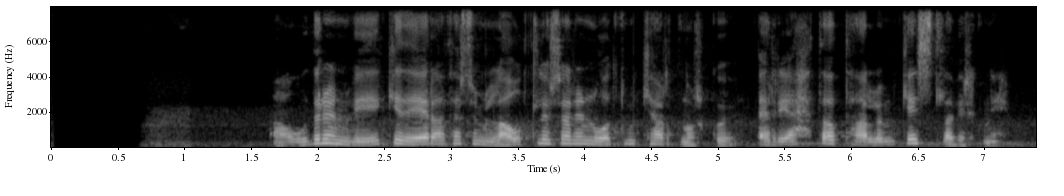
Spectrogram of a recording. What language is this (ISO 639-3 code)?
isl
